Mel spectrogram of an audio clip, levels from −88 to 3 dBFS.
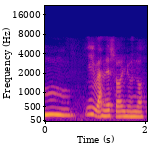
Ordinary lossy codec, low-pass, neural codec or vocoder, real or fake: none; 7.2 kHz; codec, 24 kHz, 1.2 kbps, DualCodec; fake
